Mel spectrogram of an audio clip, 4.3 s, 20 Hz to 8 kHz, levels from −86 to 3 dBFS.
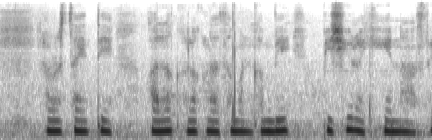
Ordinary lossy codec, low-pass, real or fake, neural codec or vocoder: none; 7.2 kHz; real; none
